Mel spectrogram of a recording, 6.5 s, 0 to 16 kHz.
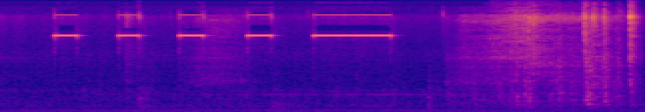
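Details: Canon i-SENSYS MF4410 printer control panel, testing a new replacement button with a tester on its contacts: four short high beeps then one longer beep, clean and steady, meaning the contact closes and the button works, unlike the failed original buttons.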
